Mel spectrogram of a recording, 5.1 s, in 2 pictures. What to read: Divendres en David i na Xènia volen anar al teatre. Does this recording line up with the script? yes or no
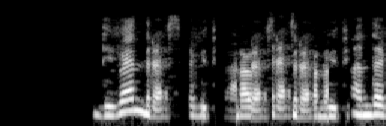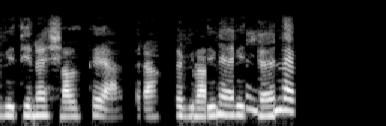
no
